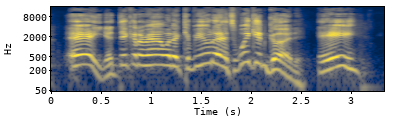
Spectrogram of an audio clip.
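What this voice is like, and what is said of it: Put-on Boston accent. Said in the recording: “if you were in Boston ... I don't know what that accent is”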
